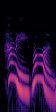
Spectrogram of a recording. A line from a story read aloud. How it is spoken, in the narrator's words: she greeted them cheerfully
